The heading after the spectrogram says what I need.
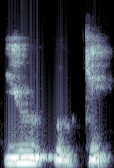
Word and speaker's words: Yuki: In street Japanese, my name is pronounced as Yuki.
